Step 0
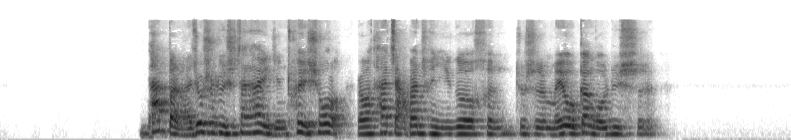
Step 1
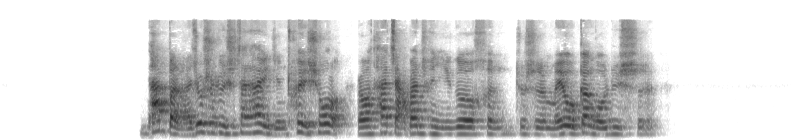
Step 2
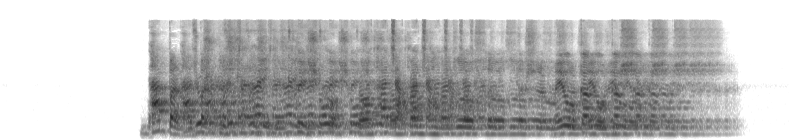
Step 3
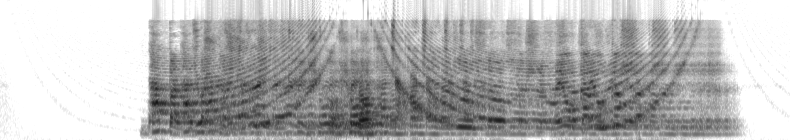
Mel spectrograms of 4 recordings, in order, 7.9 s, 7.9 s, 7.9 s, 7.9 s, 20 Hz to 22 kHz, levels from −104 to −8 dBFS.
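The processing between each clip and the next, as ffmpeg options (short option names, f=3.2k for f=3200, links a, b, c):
-af "highpass=690,volume=-3.5dB"
-af "aecho=1:1:310|527|678.9|785.2|859.7:0.631|0.398|0.251|0.158|0.1"
-af "aphaser=in_gain=1:out_gain=1:delay=3.8:decay=0.77:speed=0.28:type=sinusoidal"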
